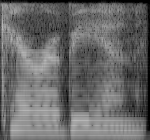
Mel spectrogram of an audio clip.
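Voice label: "Caribbean", US English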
